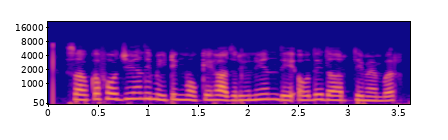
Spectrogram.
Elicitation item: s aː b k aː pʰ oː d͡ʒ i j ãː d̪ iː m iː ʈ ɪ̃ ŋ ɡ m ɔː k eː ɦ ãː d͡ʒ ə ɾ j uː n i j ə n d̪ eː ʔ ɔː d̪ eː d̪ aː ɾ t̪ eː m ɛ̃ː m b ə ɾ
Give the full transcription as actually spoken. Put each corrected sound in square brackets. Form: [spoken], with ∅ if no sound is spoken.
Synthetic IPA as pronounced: s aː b k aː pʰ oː d͡ʒ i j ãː d̪ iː m iː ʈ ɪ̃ ŋ ɡ m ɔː k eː ɦ [aː] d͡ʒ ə ɾ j uː n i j ə n d̪ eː ʔ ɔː d̪ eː d̪ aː ɾ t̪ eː m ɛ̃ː m b ə ɾ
